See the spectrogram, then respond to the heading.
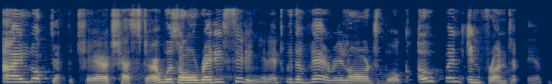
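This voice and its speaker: A woman reading a children's book aloud as an expressive narrator. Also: fairly high pitch, unhurried, highs cut off. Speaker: storybook reader.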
